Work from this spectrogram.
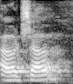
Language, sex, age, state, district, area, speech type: Maithili, male, 60+, Bihar, Samastipur, rural, spontaneous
